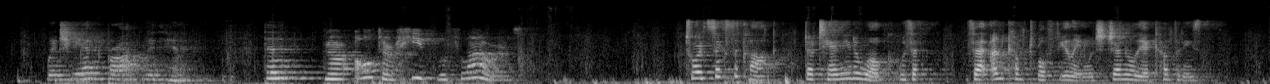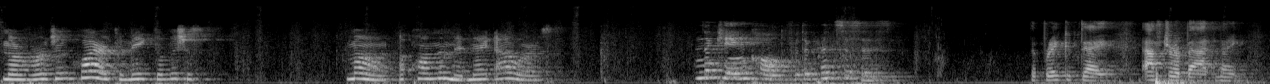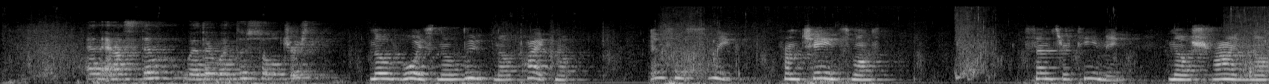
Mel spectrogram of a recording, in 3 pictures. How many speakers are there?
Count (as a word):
three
